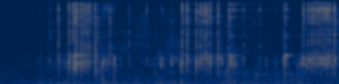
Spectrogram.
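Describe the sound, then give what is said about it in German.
A mechanical alarm clock being wound: a rapid, uneven run of ratcheting clicks with a faint metallic ringing over them, lasting a few seconds with no talking. “okay, dann würde ich sagen, ziehe ich mal den Wecker auf.”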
